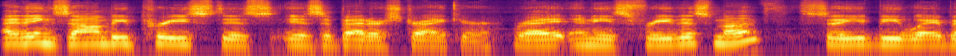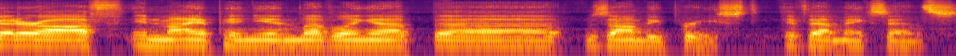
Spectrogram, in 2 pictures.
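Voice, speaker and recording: Here a man uses a normal speaking voice at medium pitch. He keeps a moderate pace and fairly even intonation with hardly any pauses. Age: 40s. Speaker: game streamer. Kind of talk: casual live-stream gameplay commentary chatting with viewers. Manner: relaxed, conversational with many fillers.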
